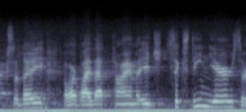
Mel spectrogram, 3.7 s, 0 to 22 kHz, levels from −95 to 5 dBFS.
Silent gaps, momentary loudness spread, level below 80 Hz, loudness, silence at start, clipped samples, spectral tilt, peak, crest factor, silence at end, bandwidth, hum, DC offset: none; 6 LU; -30 dBFS; -26 LUFS; 0 s; under 0.1%; -7 dB/octave; -10 dBFS; 14 dB; 0 s; 8 kHz; none; under 0.1%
